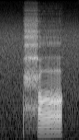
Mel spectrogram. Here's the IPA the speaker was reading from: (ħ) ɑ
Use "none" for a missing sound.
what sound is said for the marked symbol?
ħ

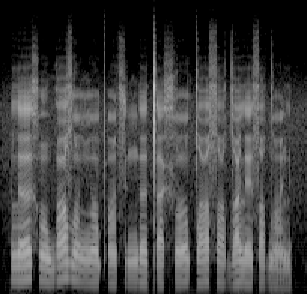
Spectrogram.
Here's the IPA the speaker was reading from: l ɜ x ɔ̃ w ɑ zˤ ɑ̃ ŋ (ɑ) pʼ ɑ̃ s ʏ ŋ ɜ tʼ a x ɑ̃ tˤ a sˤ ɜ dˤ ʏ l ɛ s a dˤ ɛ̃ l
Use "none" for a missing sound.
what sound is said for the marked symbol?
ɑ̃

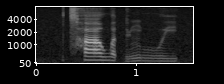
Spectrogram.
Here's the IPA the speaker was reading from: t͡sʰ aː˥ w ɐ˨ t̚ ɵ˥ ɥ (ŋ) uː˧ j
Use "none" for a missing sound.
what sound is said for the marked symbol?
ŋ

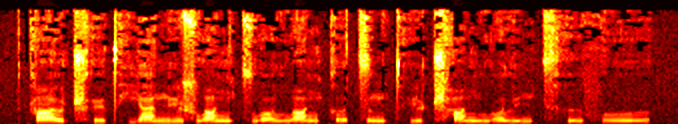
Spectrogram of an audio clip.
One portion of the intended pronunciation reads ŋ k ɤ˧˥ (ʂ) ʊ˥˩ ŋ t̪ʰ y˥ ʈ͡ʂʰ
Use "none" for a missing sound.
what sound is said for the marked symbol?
t͡s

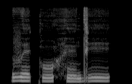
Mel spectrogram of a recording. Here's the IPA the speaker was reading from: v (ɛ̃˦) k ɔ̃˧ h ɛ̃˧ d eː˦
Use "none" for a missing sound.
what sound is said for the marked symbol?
ɛ˦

